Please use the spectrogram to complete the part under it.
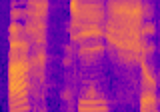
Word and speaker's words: artichaut: Do you know what an artichaut is? – No, I don't even think I can pronounce it. Is it an artichaut? C'est ça? – Perfect. Artichaut. Okay.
